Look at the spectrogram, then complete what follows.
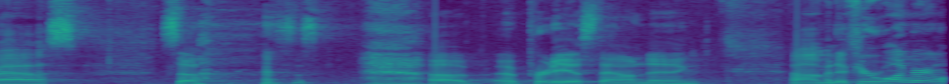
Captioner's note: laughter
